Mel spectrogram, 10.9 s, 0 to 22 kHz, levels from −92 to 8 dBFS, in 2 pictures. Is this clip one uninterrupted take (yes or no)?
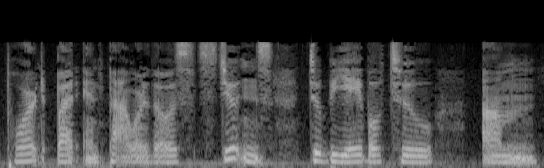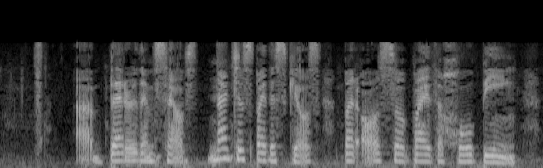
yes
